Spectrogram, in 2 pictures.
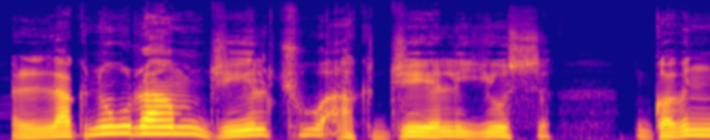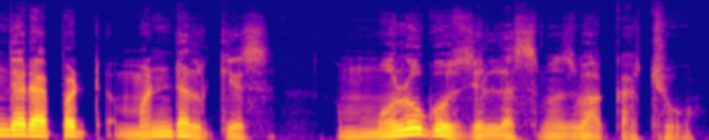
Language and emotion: Kashmiri, neutral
